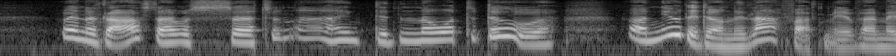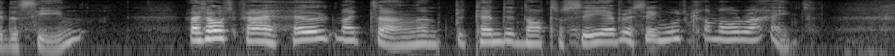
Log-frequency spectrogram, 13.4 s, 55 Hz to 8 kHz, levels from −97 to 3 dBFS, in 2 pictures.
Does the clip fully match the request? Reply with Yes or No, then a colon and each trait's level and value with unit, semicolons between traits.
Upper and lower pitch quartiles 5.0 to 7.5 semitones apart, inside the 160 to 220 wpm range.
Yes: wide, 5.4 semitones; average, 180 wpm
